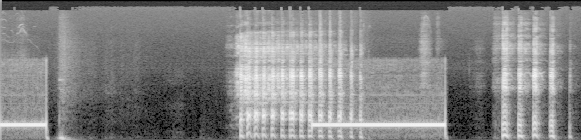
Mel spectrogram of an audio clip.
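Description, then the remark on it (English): A steady phone dial tone hums, cuts off, then a quick run of dialing beeps leads back into the tone, followed by a short burst of rapid keypad tones, as someone dials a woman's phone number. “Let's see if she actually answers the phone.”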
